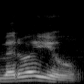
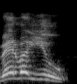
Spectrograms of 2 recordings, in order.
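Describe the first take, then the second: First: It is said flatly without emotion. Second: It is shouted with angry force. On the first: "अब आप ऐसे बोलेंगे क्या? ... वो सुनने में nonsense लगेगा" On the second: "the father shouted at him"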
